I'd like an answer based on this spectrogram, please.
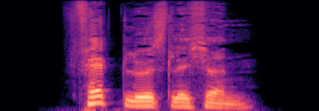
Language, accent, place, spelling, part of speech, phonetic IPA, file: German, Germany, Berlin, fettlöslichen, adjective, [ˈfɛtˌløːslɪçn̩], De-fettlöslichen.ogg
- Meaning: inflection of fettlöslich: 1. strong genitive masculine/neuter singular 2. weak/mixed genitive/dative all-gender singular 3. strong/weak/mixed accusative masculine singular 4. strong dative plural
